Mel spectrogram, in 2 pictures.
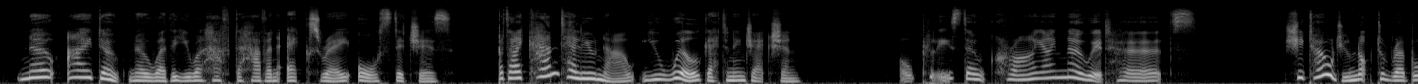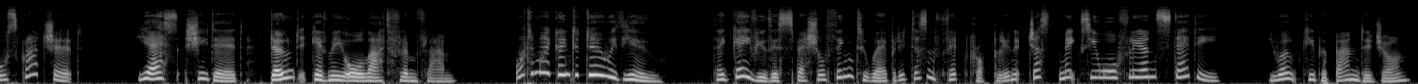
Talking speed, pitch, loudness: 180 wpm, 205 Hz, -24 LUFS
